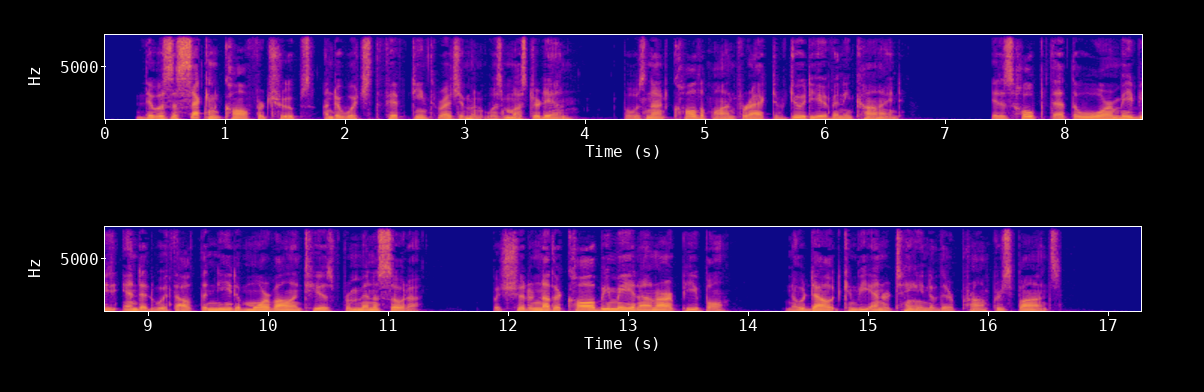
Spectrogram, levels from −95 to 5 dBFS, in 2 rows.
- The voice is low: Yes, low, 110 Hz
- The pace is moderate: No, fast, 220 wpm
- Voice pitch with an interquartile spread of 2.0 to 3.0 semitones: No, average, 3.7 semitones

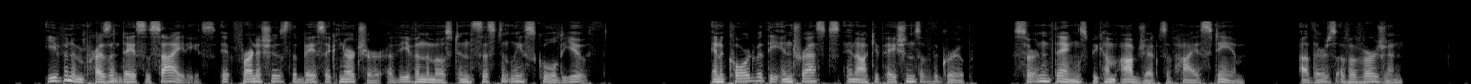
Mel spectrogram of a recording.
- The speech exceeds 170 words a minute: No, average, 150 wpm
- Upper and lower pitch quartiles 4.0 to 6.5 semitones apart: No, average, 3.5 semitones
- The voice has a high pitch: No, low, 115 Hz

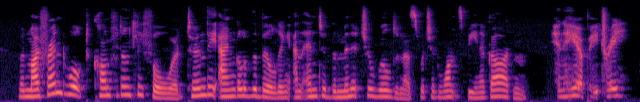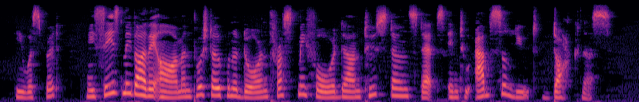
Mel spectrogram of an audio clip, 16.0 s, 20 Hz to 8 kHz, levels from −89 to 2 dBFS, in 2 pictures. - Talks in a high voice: Yes, high, 195 Hz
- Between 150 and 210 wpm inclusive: Yes, average, 185 wpm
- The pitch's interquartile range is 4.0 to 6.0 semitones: Yes, average, 4.4 semitones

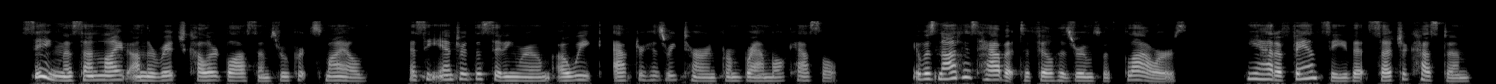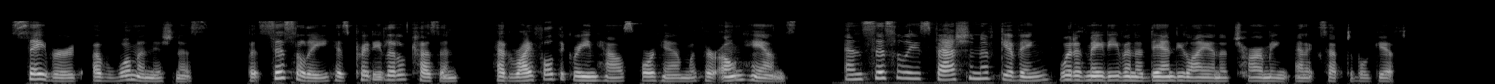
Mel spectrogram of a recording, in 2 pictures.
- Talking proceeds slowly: No, average, 155 wpm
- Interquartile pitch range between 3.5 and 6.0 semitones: Yes, average, 4.3 semitones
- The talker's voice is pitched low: No, medium, 185 Hz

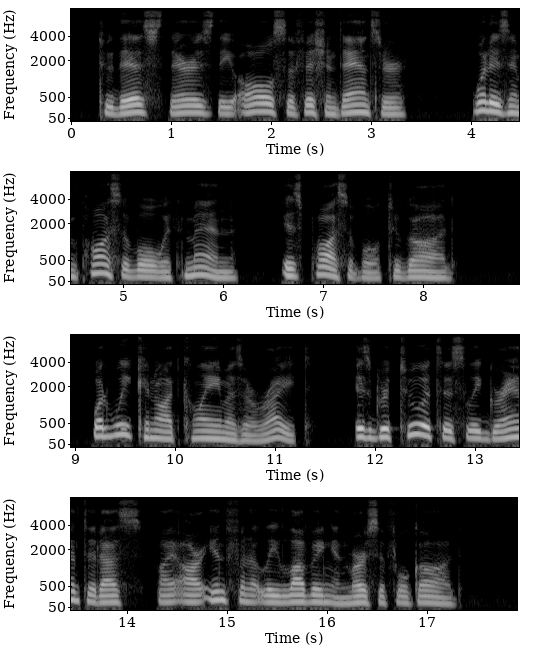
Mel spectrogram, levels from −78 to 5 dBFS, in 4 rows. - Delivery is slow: Yes, slow, 115 wpm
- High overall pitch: No, medium, 140 Hz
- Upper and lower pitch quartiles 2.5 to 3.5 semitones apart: No, average, 4.2 semitones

